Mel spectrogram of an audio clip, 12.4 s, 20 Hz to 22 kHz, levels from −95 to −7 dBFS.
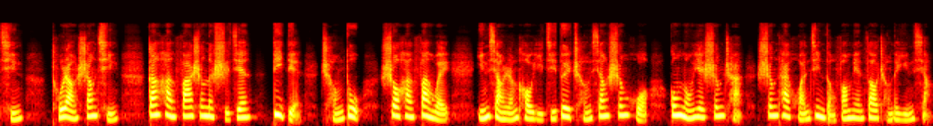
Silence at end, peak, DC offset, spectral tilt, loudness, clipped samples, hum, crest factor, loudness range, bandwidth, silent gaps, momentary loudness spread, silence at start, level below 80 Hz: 0.05 s; -2 dBFS; under 0.1%; -5.5 dB/octave; -20 LUFS; under 0.1%; none; 18 dB; 1 LU; 11.5 kHz; none; 11 LU; 0 s; -68 dBFS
